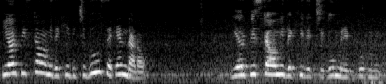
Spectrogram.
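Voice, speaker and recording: Fast-talking high-voiced young woman. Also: lively intonation, a little hiss or hum. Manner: fast, chatty, keeps checking "ঠিক আছে?". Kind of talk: live-stream sales pitch. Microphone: phone camera.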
